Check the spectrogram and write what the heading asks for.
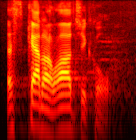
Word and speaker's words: eschatological: In fact, verses 4 through 7 are soteriological and eschatological is how you say it. Eschatological.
